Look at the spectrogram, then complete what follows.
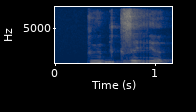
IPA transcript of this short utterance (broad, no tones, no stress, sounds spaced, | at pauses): k ʉ bʲ ə k z ɘ rʲ ə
